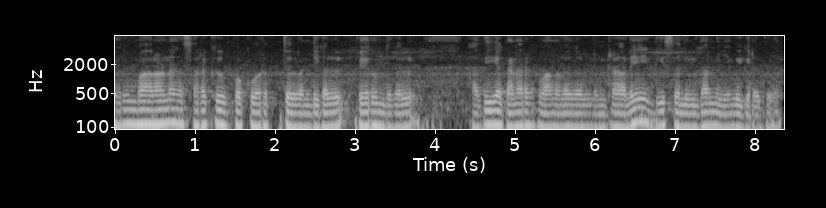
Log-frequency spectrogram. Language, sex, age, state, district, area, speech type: Tamil, male, 30-45, Tamil Nadu, Pudukkottai, rural, spontaneous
